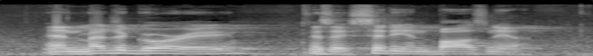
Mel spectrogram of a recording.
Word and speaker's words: Medjugorje: It's pronounced Medjugorje. And Medjugorje is a city in Bosnia.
